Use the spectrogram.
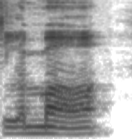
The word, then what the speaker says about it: Lamar: So, it's spelled La Mer Mer there, but his name is Lame Mer, but it's Lamar.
